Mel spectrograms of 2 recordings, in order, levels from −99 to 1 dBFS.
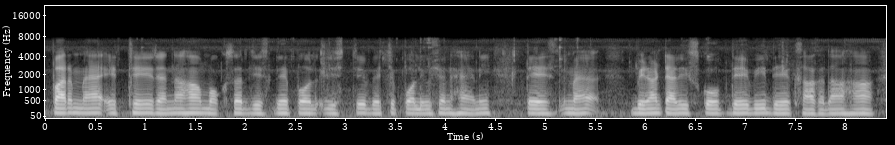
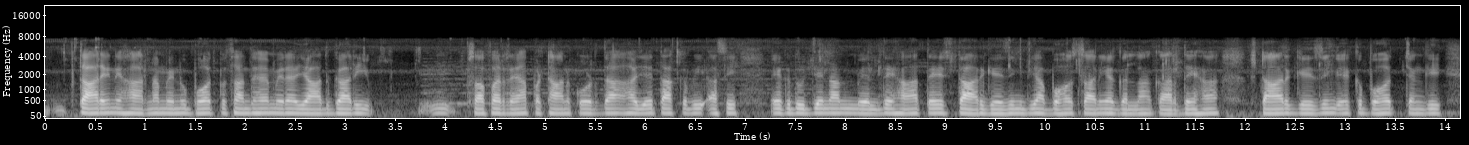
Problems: none marked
